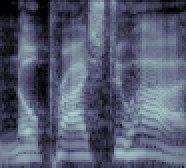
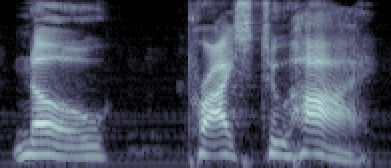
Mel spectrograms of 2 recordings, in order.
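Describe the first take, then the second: First: It runs on with no pause after "no". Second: There is a pause after "no".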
